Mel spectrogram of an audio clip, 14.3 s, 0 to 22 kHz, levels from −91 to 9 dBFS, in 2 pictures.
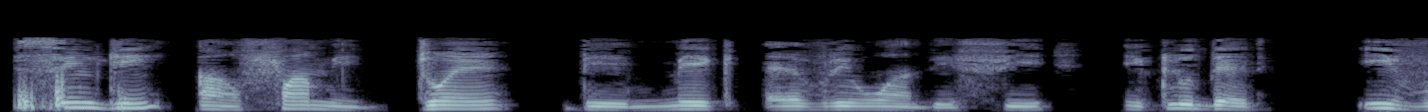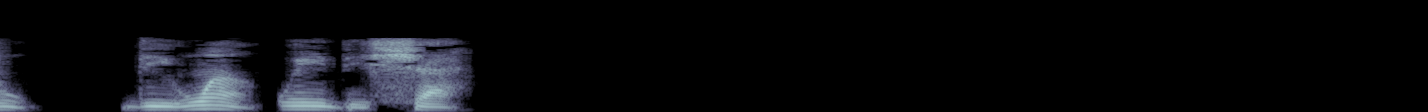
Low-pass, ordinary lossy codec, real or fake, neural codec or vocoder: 5.4 kHz; MP3, 24 kbps; real; none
